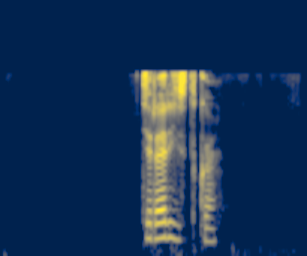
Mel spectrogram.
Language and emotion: Russian, angry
